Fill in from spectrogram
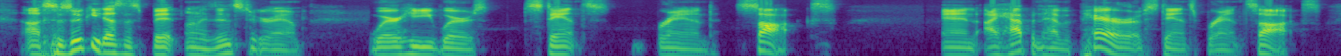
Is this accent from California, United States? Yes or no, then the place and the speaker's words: no; Baltimore, Maryland, United States; I'm from Baltimore, and I'm really proud of my city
